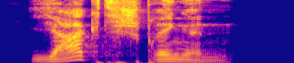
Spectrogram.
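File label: "Jagdspringen", German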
